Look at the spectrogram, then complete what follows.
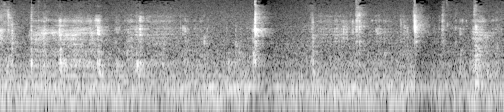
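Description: Close-miked chewing of a mouthful of chili cheese fries, with wet mouth clicks and smacks every second or so. The sharpest come about three and five seconds in.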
